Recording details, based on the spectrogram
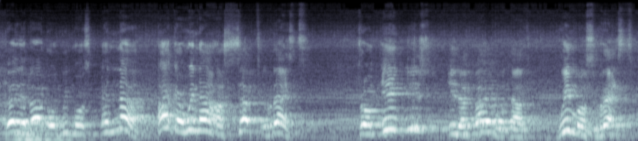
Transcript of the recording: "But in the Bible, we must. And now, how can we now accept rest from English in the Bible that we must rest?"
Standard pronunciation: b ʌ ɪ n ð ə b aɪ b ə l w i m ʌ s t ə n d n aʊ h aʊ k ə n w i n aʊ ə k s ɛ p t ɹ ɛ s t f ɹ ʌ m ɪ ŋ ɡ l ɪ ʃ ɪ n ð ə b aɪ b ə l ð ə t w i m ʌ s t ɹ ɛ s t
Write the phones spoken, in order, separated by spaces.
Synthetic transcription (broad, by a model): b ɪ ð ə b aɪ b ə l w i m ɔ s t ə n n aʊ h aʊ k ə n w i n aʊ ə k s ɛ p t ɹ ɛ s t f ɹ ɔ m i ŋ ɡ l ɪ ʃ ɪ n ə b aɪ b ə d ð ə t w i m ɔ s t ɹ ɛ s t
